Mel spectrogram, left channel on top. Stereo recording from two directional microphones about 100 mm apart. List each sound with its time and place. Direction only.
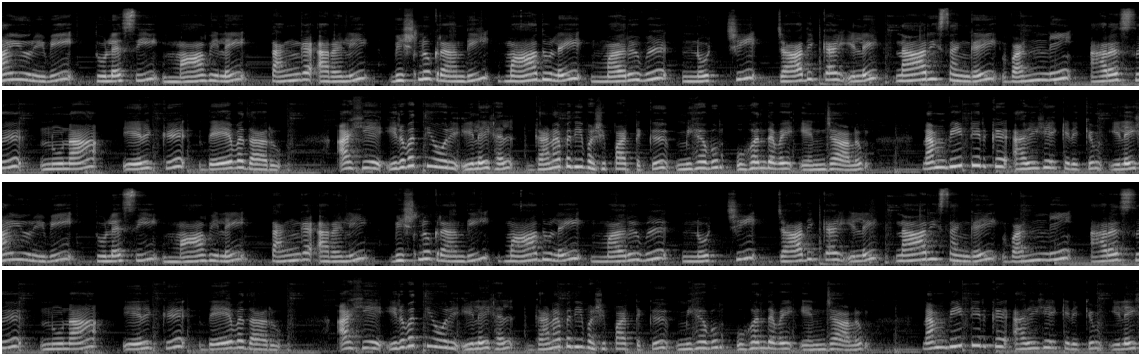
0.0 s speech: 45° left (ahead or behind)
